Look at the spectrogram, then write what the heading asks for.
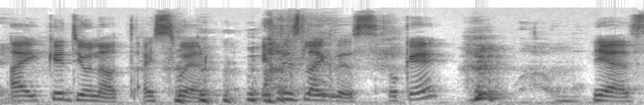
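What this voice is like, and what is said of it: Fake Arab-Egyptian Dutch accent. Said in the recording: “This is my fabricated Arab-Egyptian in Dutch accent.”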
